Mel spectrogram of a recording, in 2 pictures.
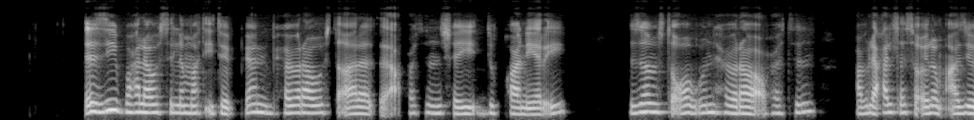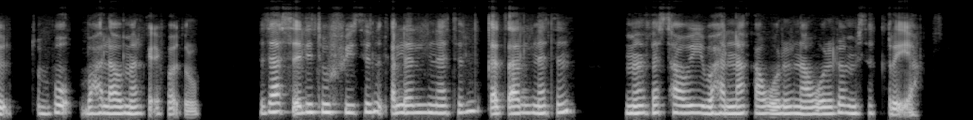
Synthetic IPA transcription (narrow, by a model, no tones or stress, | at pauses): ʔɨzibahlawisɨlɐmat̪it̪ʰjo̞pʼːjanbɨħɨβɾawizɨt̪ʰɐ̰χʼɐɾat͡sʼḭʔa̰χʼħot̪ʰɨnɨʃɐjɨt̪̚d̪ɨkʷʰːaneɾʔɨj | ʔɨzo̞mzɨt̪ʰɐ̰χʼɐβʔunħɨβɾawia̰χʼħot̪ʰɨn | ʔaβlaʕlt̪ʰɐsɐχʼilo̞mʔa̰zjot͡sʼɨbːuχʼbaɦlawimɐlkʰɐ̰ʕjɪfɐ̰t̪ʼɾṵ | ʔɨzasɨʔlit̪ʰwfit̪ʰɨnkʼɐlɐlɨnɐt̪ʰɨnkʼɐt͡sʼːalɨnːɐt̪ʰɨn | mɐnfɐsawibaɦlnakʰawɔlunawɔllomɨsɨkʰːɨɾɨ̰jːa̰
